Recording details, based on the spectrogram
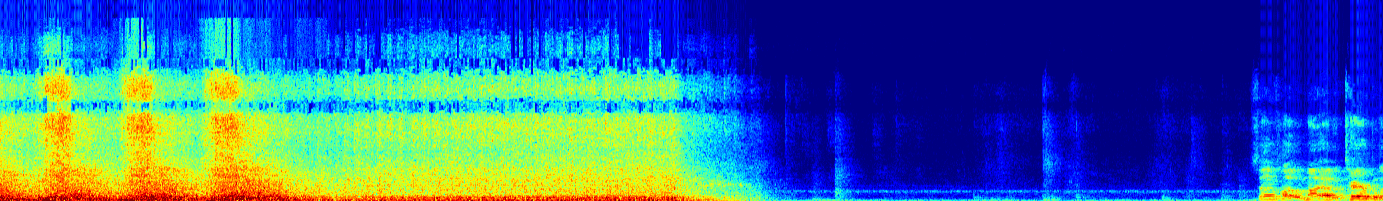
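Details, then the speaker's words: Old car first started after sitting untouched for five years on five-year-old fuel: a loud, raspy idle with a coarse puffing beat about three per second. There is a terrible exhaust leak, but it otherwise runs well. "Le but it started well aside from a terrible exhaust leak which I will fix it actually runs good"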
